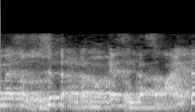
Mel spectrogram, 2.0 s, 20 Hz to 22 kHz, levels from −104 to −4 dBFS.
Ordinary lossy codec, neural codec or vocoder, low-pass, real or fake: MP3, 64 kbps; codec, 16 kHz, 4 kbps, FreqCodec, larger model; 7.2 kHz; fake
